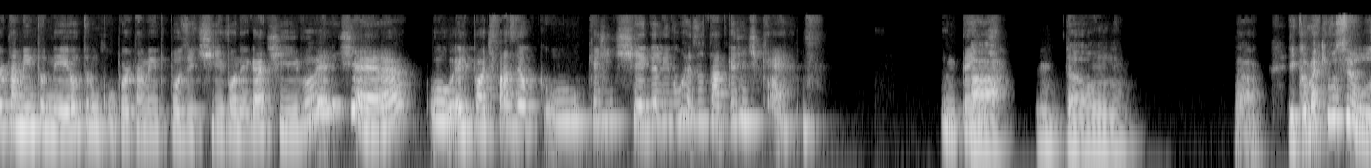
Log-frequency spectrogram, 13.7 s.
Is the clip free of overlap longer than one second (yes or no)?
yes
